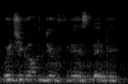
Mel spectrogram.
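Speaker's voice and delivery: low murmured leer; creepy man voice. Retold or imitated. Mocking a creep asking what's in it for him.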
